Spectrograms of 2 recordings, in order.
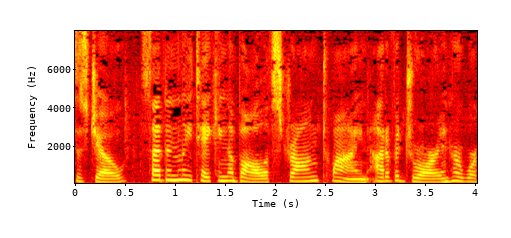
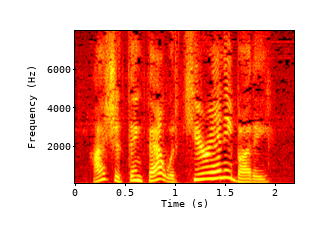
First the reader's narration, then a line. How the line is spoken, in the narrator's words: cried Nan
